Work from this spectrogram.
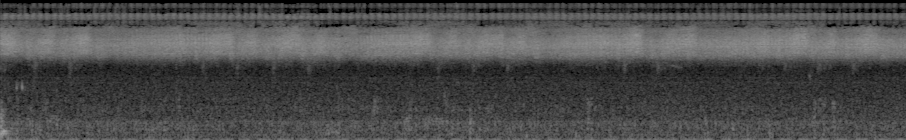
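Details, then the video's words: A cicada sings a steady, high, shimmering buzz without a break, growing louder in New Zealand as summer is ending and the season begins to change. "The cicada is singing louder."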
